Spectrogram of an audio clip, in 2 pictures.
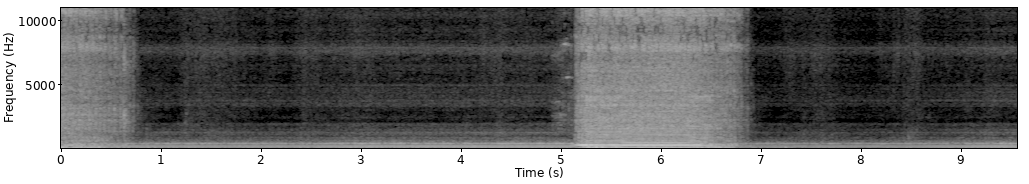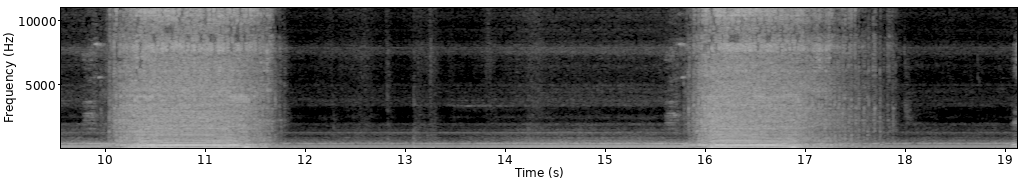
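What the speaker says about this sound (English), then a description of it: "so I have to sew this fabric and I slope down" Sewing machine stitching tablecloth fabric at a corner, heard in three loud bursts of rapid whirring stitching of about a second and a half each, separated by quieter pauses over a steady motor hum.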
